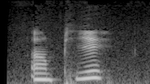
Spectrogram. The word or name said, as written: Un pied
